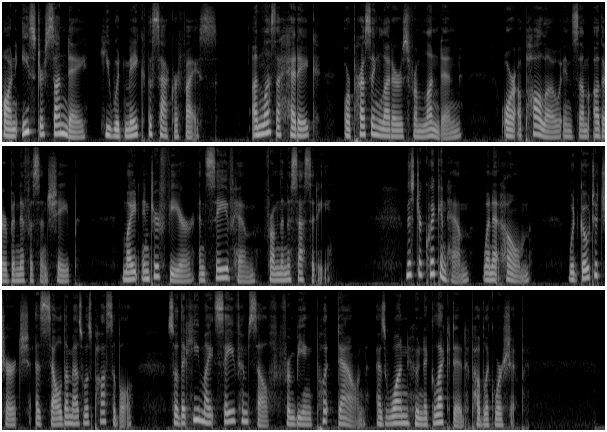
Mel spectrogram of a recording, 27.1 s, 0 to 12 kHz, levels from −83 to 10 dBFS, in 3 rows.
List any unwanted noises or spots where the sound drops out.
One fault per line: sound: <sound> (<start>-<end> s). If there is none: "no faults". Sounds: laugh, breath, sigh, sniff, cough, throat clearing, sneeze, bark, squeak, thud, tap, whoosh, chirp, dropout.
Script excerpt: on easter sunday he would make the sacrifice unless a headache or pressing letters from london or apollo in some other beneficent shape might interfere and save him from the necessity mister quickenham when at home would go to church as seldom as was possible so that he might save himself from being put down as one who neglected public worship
no faults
